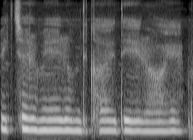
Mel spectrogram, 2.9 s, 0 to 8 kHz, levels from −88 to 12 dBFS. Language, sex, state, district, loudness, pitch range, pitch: Hindi, female, Arunachal Pradesh, Lower Dibang Valley, -15 LUFS, 205-225 Hz, 215 Hz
